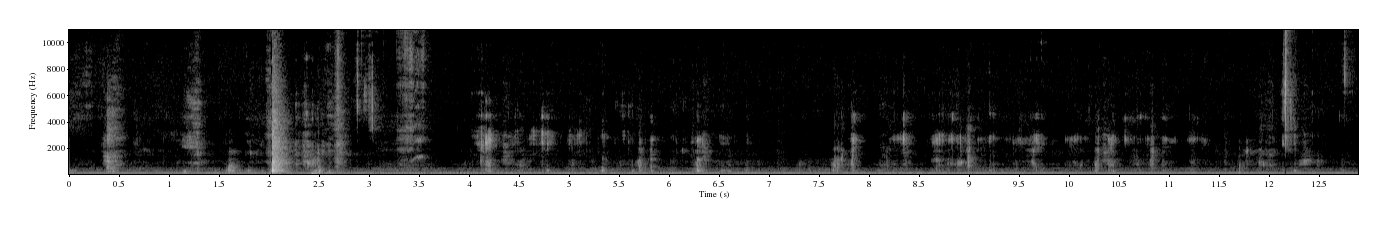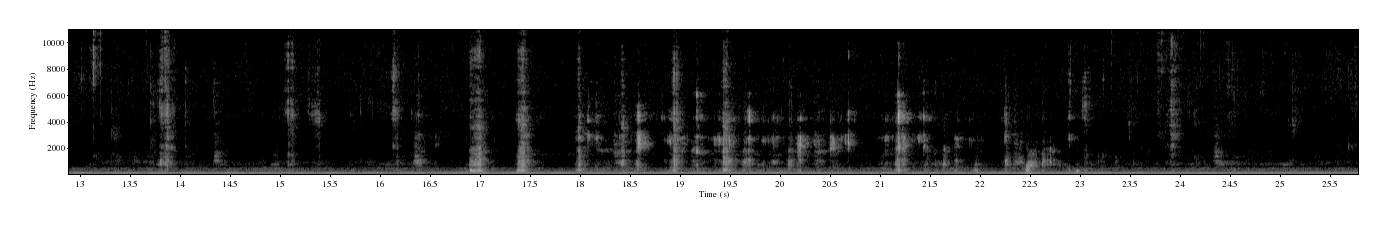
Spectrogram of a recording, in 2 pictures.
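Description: Close-miked chewing and biting of cheesy stuffed-crust pizza: scattered wet mouth clicks and smacks, with one sharp loud click about two seconds in, over a low steady hum.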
